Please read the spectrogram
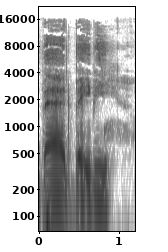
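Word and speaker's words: Bhad Bhabie: So I guess the name is pronounced Bad Baby.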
